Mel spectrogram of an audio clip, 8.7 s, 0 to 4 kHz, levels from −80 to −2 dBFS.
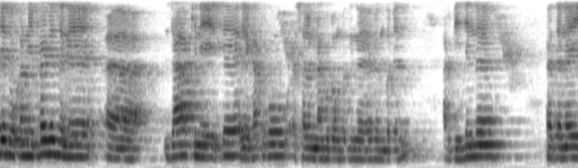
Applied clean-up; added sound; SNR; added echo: none; none; none; reverberation time 1.2 s.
